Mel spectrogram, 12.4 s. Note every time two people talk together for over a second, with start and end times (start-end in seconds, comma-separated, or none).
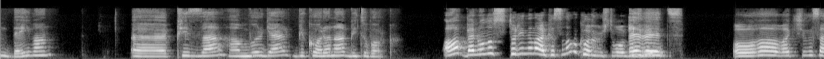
none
